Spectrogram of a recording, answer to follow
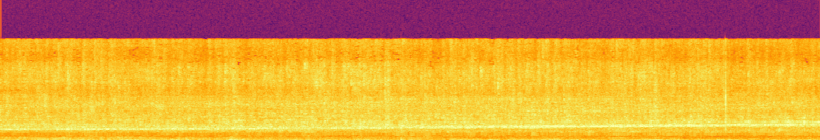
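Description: Toilet cistern refilling: a steady hum of water running through the fill valve, with a thin whistle that slowly rises in pitch.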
